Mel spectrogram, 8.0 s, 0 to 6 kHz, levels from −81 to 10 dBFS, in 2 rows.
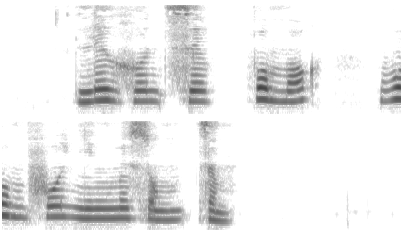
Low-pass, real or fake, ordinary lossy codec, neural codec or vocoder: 5.4 kHz; real; AAC, 24 kbps; none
